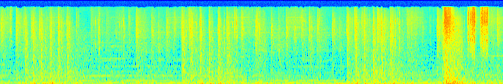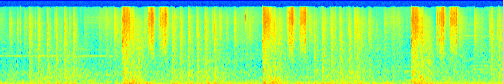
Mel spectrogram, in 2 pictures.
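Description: Shotgun in INSOMNIA: The Ark, a rapid series of repeated loud blasts with brief gaps between volleys, close and sustained over the stretch, with no talk.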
